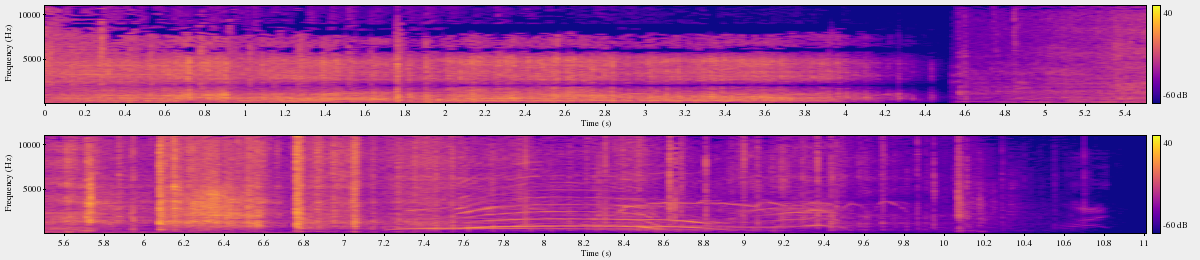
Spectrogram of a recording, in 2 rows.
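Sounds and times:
skateboard rolling: 0.0 - 10.5
skateboard clacks: 5.6 - 10.8.

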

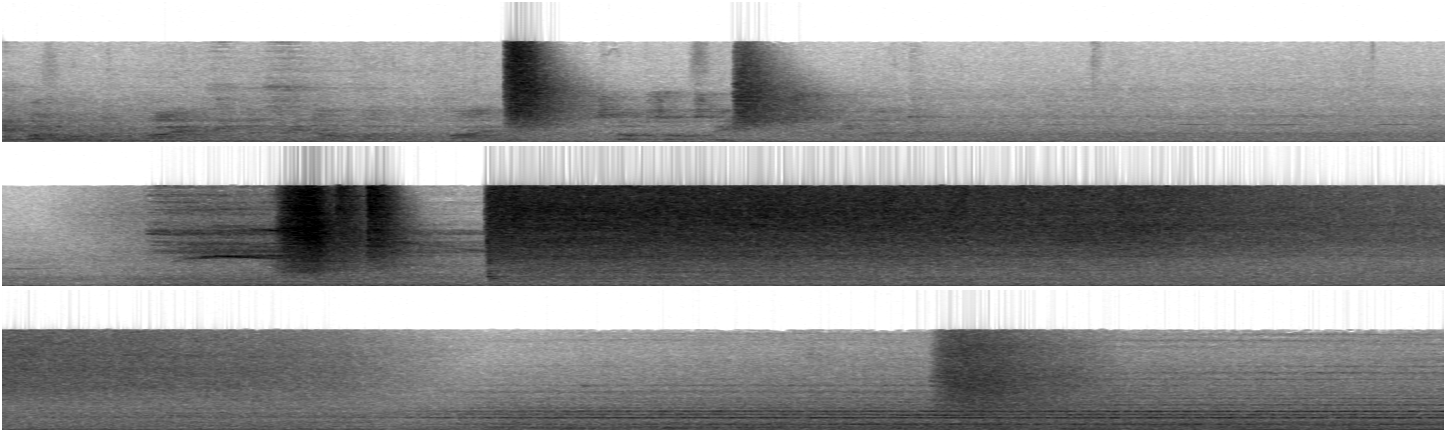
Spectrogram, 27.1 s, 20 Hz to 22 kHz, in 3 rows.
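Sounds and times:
train air brakes hissing: 3.2 - 3.7, 4.6 - 5.1, 9.7 - 27.0.

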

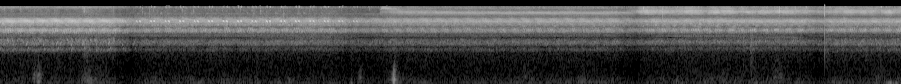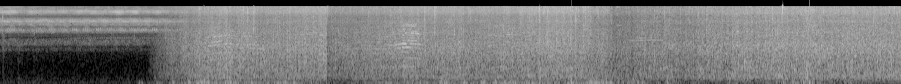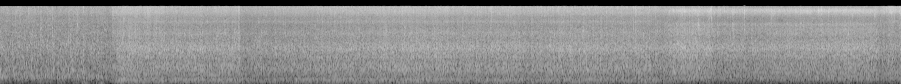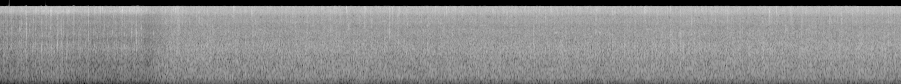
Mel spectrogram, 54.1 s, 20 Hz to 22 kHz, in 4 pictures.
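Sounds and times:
heavy rain: 15.8 - 54.0.

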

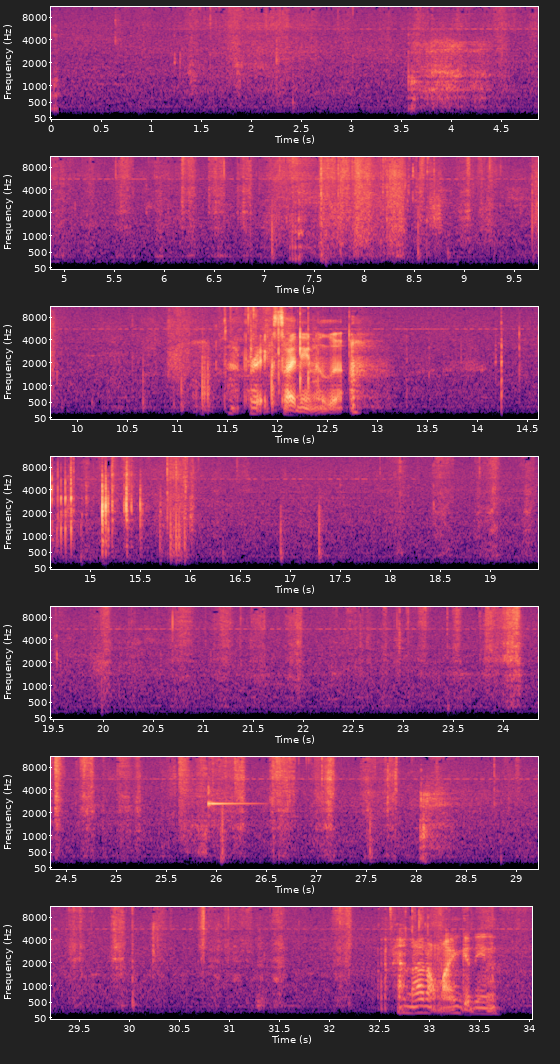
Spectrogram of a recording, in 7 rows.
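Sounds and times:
paper rustling and crinkling: 5.6 - 9.4.

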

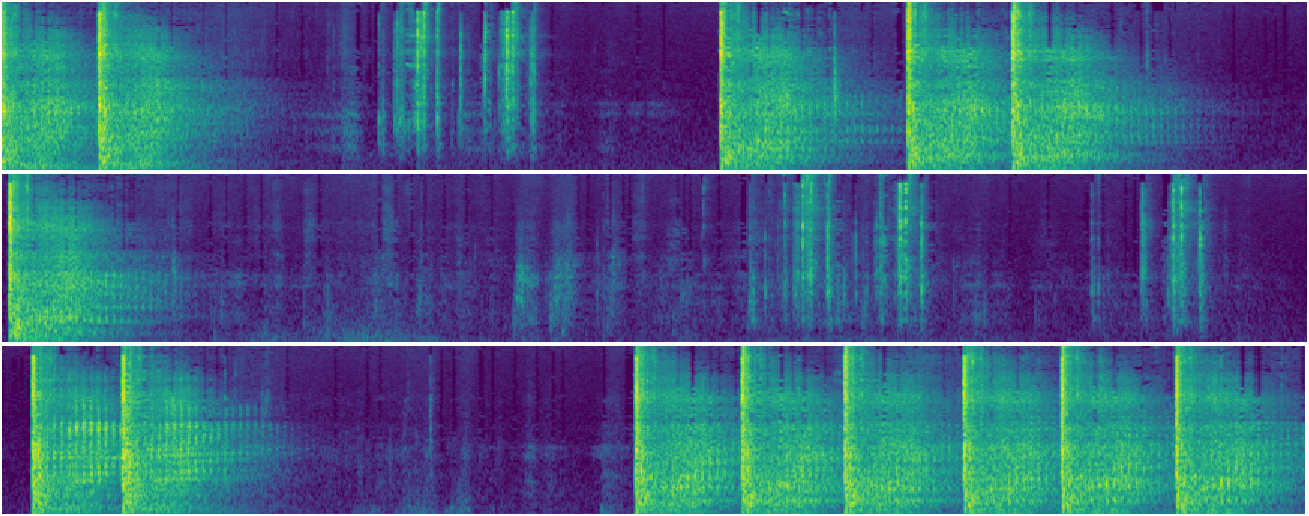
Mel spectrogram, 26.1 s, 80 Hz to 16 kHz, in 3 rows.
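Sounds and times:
shotgun shots echoing: 0.0 - 1.7, 4.8 - 8.0, 8.7 - 9.8, 17.6 - 19.2, 21.6 - 26.0
light clicks and rustles: 10.2 - 17.0.

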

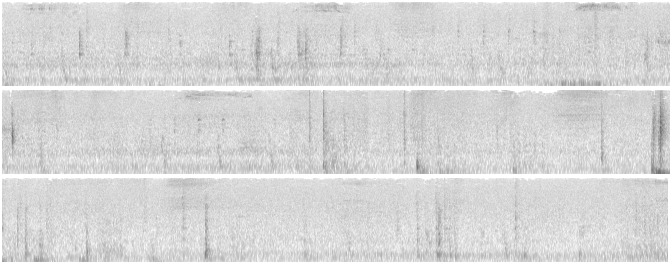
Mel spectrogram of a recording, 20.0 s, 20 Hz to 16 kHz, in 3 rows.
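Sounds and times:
low rumble: 3.8 - 8.2
heavy thump: 13.2 - 13.9
knocks and bumps: 13.2 - 15.5.

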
